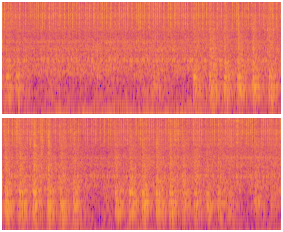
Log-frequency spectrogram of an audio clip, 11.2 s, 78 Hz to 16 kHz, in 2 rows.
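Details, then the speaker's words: 2023 Hyundai Verna petrol BS6 automatic with overheating, coolant loss and late morning starting: idling engine with a hollow tak-tak knock from inside, suspected piston or something else, still to be checked. "और दूसरी चीज engine के अंदर से एक sound आ रहा है टक टक वाला जो कि या तो पिस्टन का साउंड है या फिर किसी चीज का वो चेक करते हैं।"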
